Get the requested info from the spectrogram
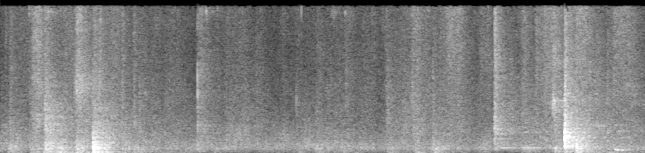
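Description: Two fighters sparring barefoot on gym mats: two short bursts of scuffing and thuds from footwork and blows, about a second in and again near the end, with a couple of single knocks between.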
